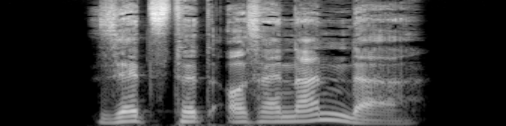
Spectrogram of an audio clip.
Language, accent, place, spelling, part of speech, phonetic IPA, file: German, Germany, Berlin, setztet auseinander, verb, [zɛt͡stət aʊ̯sʔaɪ̯ˈnandɐ], De-setztet auseinander.ogg
- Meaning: inflection of auseinandersetzen: 1. second-person plural preterite 2. second-person plural subjunctive II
